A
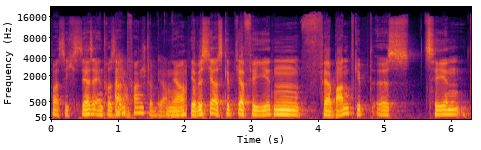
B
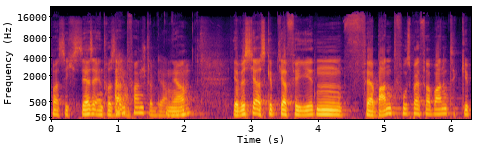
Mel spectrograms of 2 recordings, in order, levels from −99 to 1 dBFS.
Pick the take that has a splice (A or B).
A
